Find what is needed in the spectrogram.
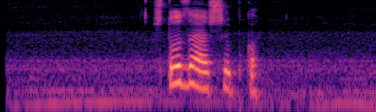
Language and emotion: Russian, neutral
